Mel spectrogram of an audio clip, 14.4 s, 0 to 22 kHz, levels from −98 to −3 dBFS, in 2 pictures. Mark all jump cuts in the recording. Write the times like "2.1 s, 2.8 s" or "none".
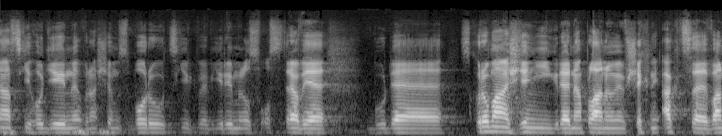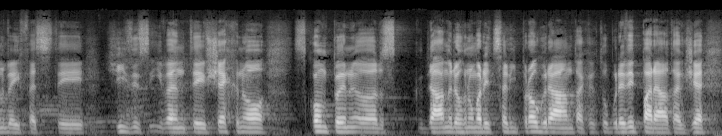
none

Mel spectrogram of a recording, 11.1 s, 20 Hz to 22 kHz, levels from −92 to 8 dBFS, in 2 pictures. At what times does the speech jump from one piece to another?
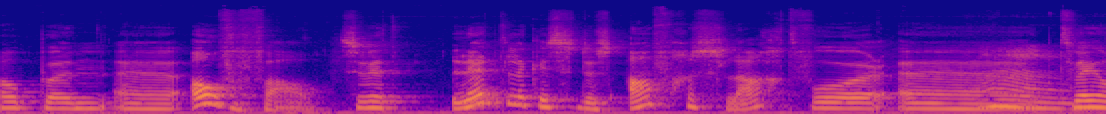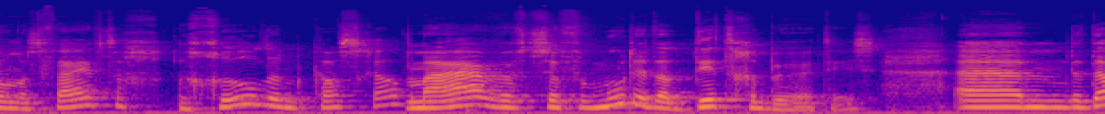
1.6 s, 7.6 s

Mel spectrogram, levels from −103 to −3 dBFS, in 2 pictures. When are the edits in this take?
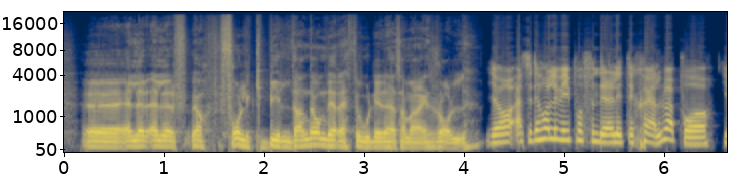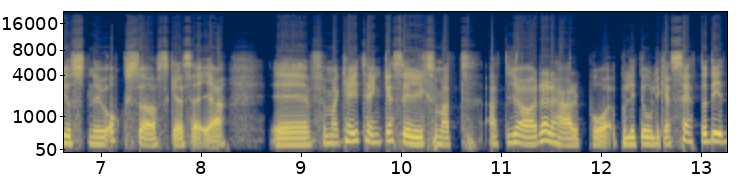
none

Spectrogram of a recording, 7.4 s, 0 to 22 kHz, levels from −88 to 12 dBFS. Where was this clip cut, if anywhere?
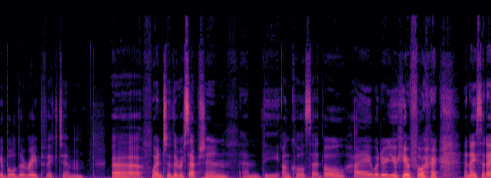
1.5 s, 4.8 s

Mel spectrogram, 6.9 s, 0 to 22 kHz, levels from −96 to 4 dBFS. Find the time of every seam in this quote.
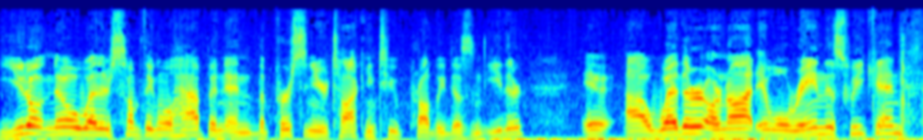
none

